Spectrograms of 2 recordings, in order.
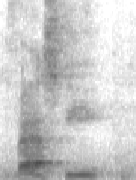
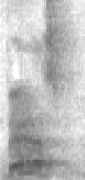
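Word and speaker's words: Vasque: I usually refer to them as Vasky. That's not right. That's not correct. It's actually Vask. Now, I know for certain that I'm not the only one who mispronounces that. That's typically how I hear it anyway, but it's Vask, not Vasky.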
